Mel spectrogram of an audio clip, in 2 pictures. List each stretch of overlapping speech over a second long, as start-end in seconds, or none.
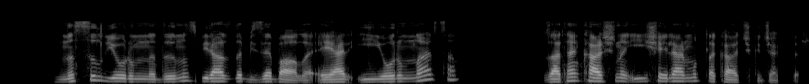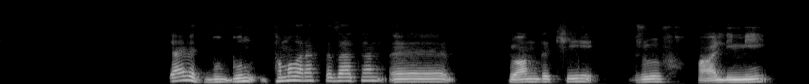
none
